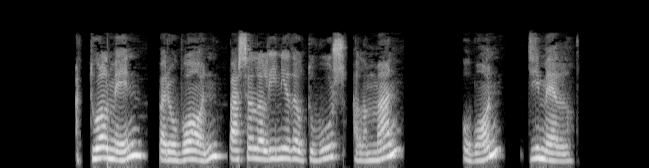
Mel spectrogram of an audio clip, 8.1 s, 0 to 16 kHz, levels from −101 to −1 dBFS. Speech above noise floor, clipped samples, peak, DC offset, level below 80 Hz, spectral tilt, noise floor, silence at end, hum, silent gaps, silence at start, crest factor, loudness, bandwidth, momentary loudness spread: over 74 dB; under 0.1%; -2 dBFS; under 0.1%; -58 dBFS; -5.5 dB/octave; under -90 dBFS; 0.95 s; none; 1.03-1.12 s, 1.86-1.98 s, 5.06-5.78 s, 6.32-6.60 s; 0.95 s; 16 dB; -17 LUFS; 7.8 kHz; 12 LU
